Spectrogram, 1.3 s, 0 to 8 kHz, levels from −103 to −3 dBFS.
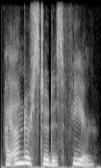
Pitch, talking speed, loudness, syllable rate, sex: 215 Hz, 190 wpm, -16 LUFS, 5.3 syllables/s, female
